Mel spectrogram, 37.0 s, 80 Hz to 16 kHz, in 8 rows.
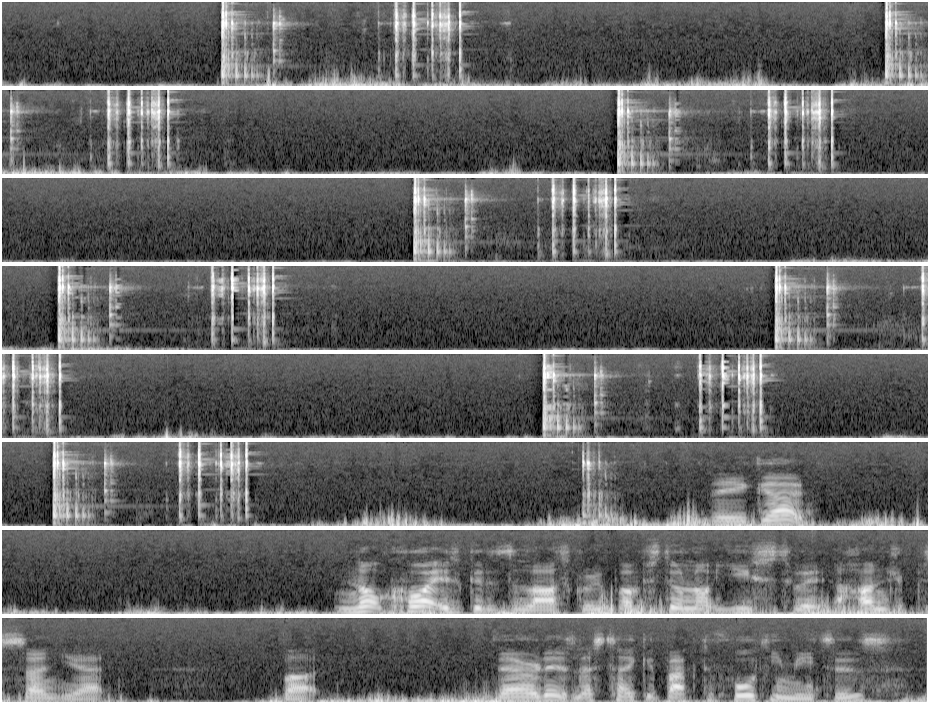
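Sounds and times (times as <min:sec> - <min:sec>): wind on microphone: 0:00.0 - 0:15.7, 0:18.8 - 0:21.8, 0:22.7 - 0:37.0
air rifle shots clicking: 0:01.1 - 0:02.6, 0:04.4 - 0:05.8, 0:07.7 - 0:09.1, 0:11.3 - 0:12.7, 0:14.2 - 0:15.6, 0:17.6 - 0:19.0, 0:21.2 - 0:22.5, 0:23.4 - 0:24.6, 0:26.0 - 0:26.3.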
